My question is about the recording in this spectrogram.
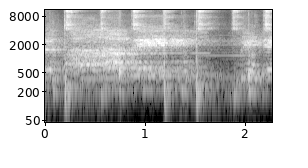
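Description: A man singing a Hindu devotional aarti, accompanying himself on a harmonium, with a steady percussion beat of sharp strikes about twice a second. The music eases briefly just before the end.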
